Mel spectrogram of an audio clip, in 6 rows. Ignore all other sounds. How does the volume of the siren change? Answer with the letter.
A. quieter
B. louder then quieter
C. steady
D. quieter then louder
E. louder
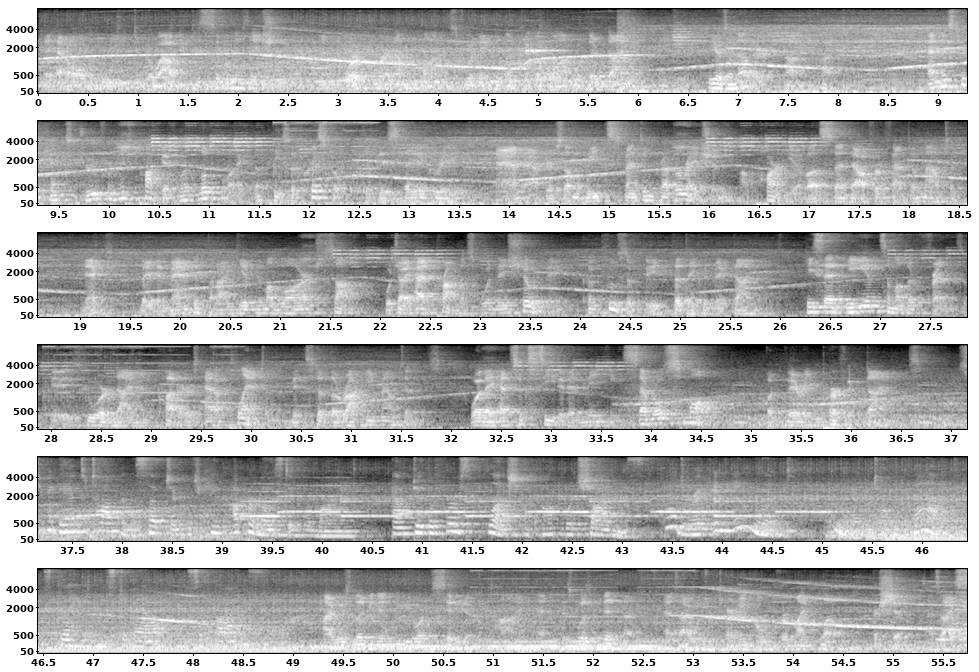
D.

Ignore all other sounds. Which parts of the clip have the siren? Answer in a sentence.
You can hear the siren from 0.0 to 55.6 s.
